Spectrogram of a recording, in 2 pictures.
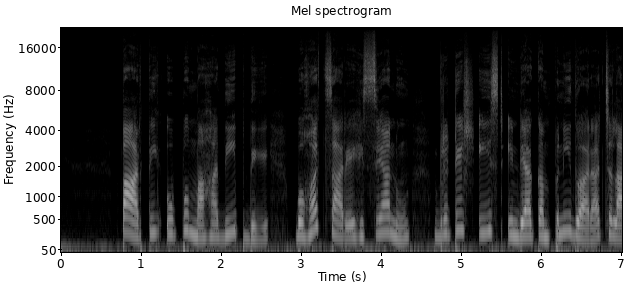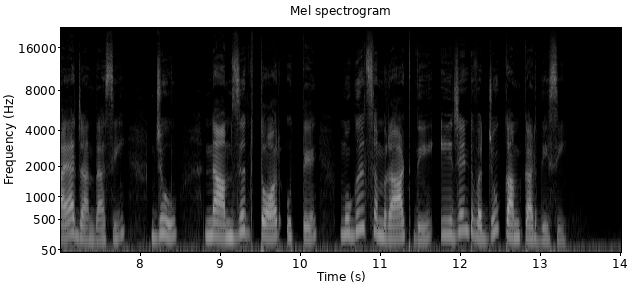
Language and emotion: Punjabi, neutral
